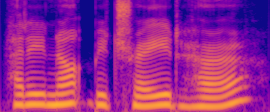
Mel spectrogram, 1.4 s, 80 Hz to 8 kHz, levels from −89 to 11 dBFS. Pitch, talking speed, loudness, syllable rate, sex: 220 Hz, 220 wpm, -14 LUFS, 5.3 syllables/s, female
